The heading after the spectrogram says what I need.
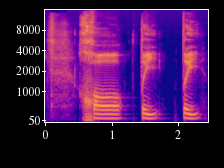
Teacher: Kho, ti, et ensuite la lettre to, à ne pas confondre avec la lettre T. La lettre ta est emphatique et avec sa kasra, il faut lui donner cette emphase, ce caractère grave. Kho, ti. Ne dites pas kho, ti de façon aiguë, mais c'est ti.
